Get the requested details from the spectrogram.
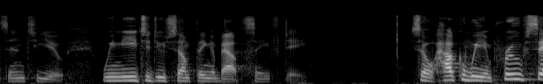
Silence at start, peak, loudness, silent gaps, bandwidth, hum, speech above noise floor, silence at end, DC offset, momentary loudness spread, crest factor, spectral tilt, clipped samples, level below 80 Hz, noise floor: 0 s; -6 dBFS; -28 LUFS; none; 11 kHz; none; 41 dB; 0 s; under 0.1%; 20 LU; 24 dB; -4 dB/octave; under 0.1%; -68 dBFS; -70 dBFS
